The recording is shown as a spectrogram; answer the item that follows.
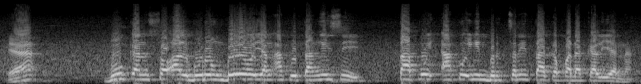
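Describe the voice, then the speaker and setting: A man voicing a gentle, solemn male religious teacher who speaks slowly and repeats himself as he confides. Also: high-pitched, fairly even intonation, slight background noise, close to an everyday voice, rough recording. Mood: sorrowful. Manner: slow, confiding, repeats his words.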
